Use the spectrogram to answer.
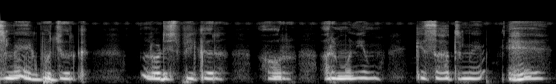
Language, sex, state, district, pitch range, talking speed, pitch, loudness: Hindi, male, West Bengal, Alipurduar, 265-285 Hz, 95 wpm, 275 Hz, -16 LUFS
